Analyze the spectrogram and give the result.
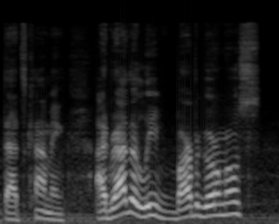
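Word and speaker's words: Borborygmos: I'd rather leave Barbergamos. How do you say his name? Borborgamos.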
